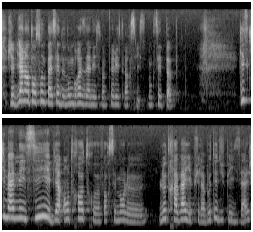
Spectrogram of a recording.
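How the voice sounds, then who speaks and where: Here a woman speaks at high pitch. Her loudness swings widely. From France. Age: 30s. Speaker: business coach. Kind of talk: interview. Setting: studio.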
